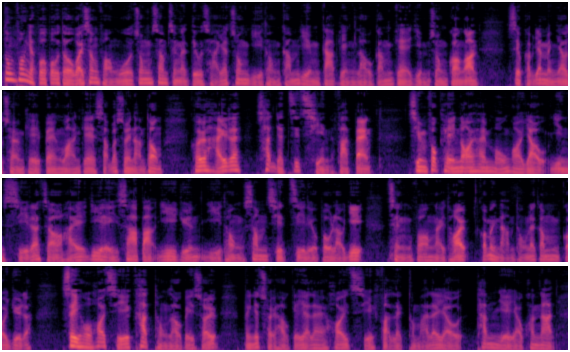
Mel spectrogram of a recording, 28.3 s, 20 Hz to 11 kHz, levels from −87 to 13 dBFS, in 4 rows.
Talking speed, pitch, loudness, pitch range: 265 characters per minute, 80 Hz, -30 LUFS, 75-95 Hz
